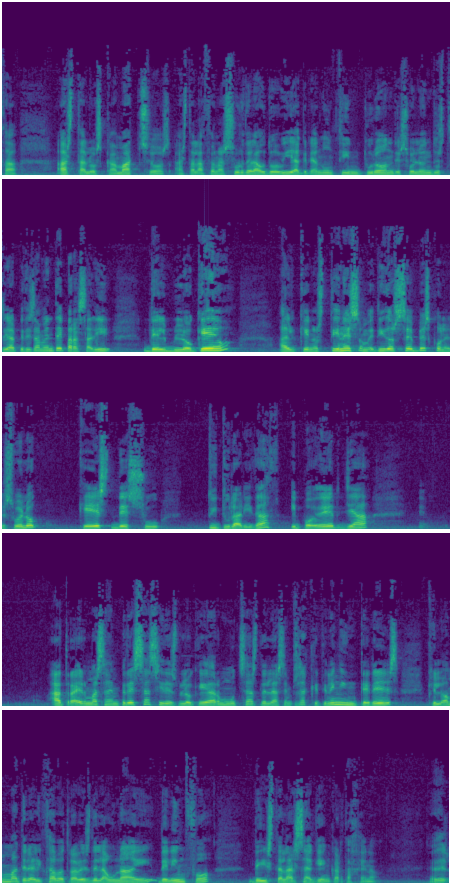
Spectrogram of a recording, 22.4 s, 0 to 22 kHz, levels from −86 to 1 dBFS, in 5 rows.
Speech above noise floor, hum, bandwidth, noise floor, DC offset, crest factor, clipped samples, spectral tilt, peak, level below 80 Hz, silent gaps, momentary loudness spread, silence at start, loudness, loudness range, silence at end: 28 dB; none; 16.5 kHz; -49 dBFS; under 0.1%; 22 dB; under 0.1%; -4 dB/octave; 0 dBFS; -54 dBFS; none; 11 LU; 0 s; -21 LUFS; 6 LU; 0 s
